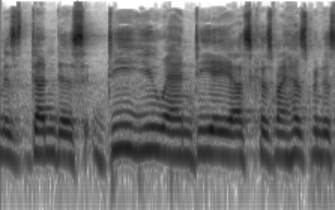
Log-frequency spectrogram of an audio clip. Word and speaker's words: Dundas: uh one time and the gentleman informed my husband uh sir you are mispronouncing your own name and my husband's like i am he goes yes it is dundas and my husband's like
